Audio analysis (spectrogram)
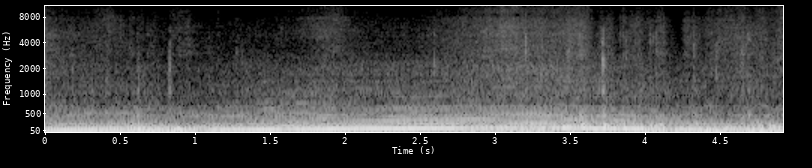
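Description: A manual transmission car's engine revs hard while driving, a loud continuous rumble with the engine note climbing and falling as the throttle is pressed, heard close inside the car with no voices.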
